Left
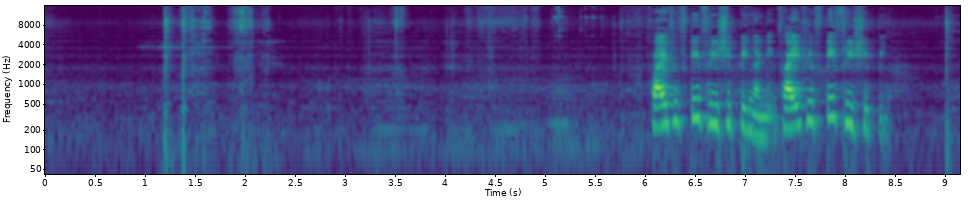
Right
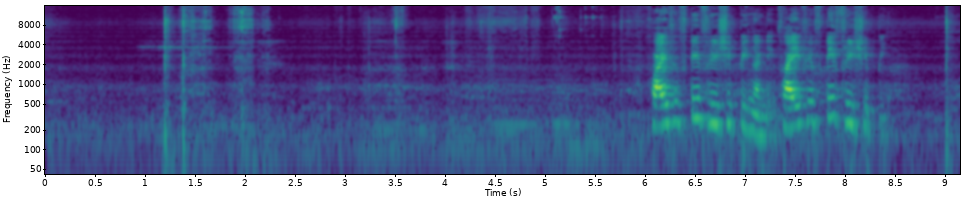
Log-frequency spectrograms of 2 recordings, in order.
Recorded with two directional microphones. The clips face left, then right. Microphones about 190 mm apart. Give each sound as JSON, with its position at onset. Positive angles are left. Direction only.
{"t": 1.1, "sound": "cutlery", "side_deg": -10}
{"t": 6.1, "sound": "a woman's voice", "side_deg": 25}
